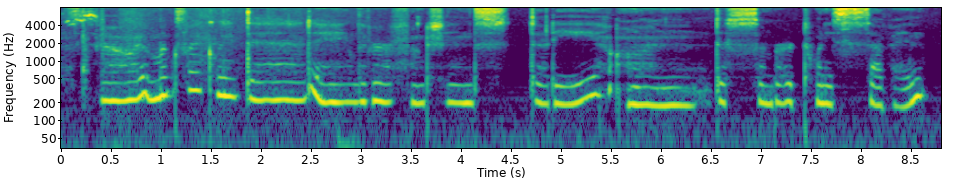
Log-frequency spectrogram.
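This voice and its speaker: Soft whispery lady doing asmr front desk calls, super dark mellow tone. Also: mid-range voice, steady tone, extremely slow, slightly rough, poor audio. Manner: mostly whispered, polite phone-receptionist patter. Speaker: medical receptionist in a roleplay. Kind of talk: ASMR roleplay.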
